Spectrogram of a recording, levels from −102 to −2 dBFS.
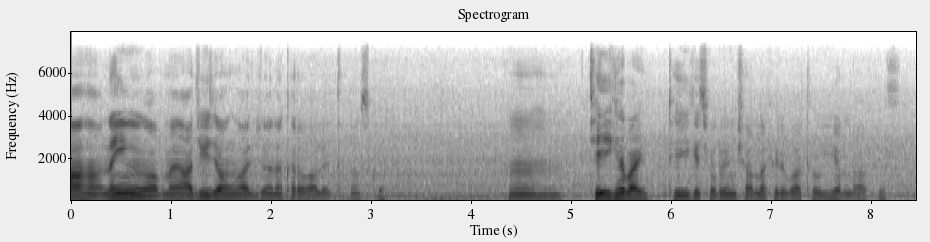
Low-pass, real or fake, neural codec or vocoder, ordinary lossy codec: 7.2 kHz; real; none; none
